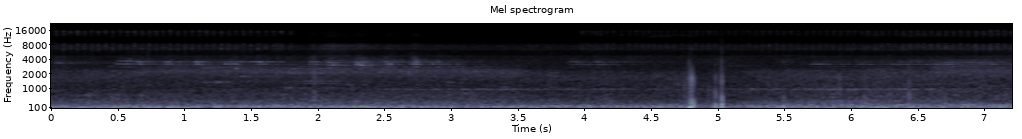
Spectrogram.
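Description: Wind rumbling over a handheld phone's microphone during a bicycle ride. Two sharp knocks close together come about five seconds in, from the phone being handled.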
